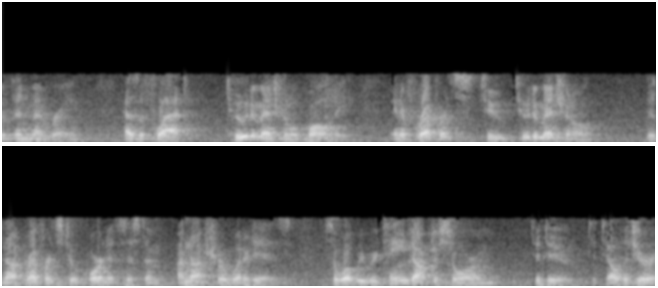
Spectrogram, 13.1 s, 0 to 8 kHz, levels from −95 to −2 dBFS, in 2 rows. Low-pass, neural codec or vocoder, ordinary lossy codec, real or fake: 7.2 kHz; none; AAC, 16 kbps; real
